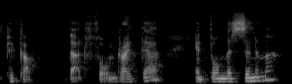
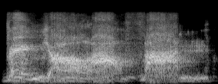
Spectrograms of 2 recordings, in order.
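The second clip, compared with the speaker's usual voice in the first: loud, high cry ending in laughter; gleeful shout; 8 semitones higher, 15 dB louder, much slower than usual. Acted. Colonel trying out the corrected American idiom, gleeful shout. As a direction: shout it with childlike delight.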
